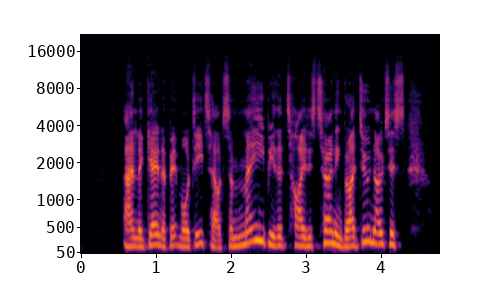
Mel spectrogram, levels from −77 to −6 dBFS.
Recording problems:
none

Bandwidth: 14.5 kHz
